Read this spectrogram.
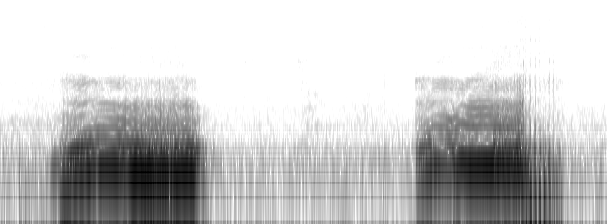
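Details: A dog snoring: two long, loud, droning breath sounds with a quiet pause between them.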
